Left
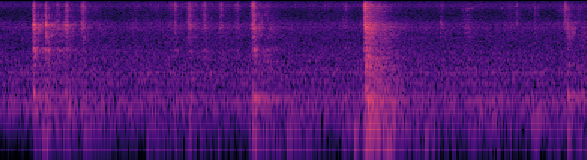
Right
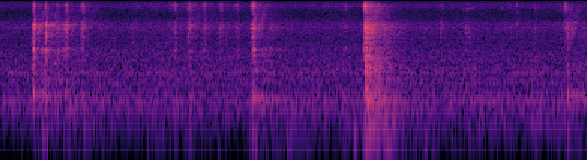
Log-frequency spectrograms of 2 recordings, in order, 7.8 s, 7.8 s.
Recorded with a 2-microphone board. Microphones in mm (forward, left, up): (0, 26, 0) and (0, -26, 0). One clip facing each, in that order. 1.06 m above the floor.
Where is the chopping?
30° right (ahead or behind), 3.5 m.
